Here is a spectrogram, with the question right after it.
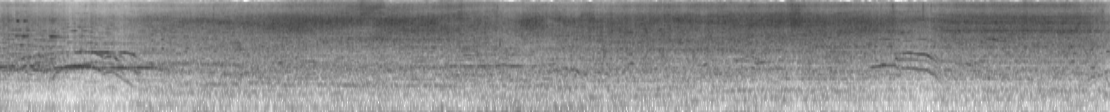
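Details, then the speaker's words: MRI magnet quench, done because an unidentified package was in the magnet bore: a loud, steady rushing hiss of liquid helium boiling off, diverted into the hospital parking lot, with excited voices in the background. "they ended up quenching the magnet and after they quenched this magnet all this liquid helium boiled off and it was diverted into the parking lot of the hospital"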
